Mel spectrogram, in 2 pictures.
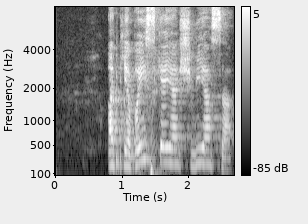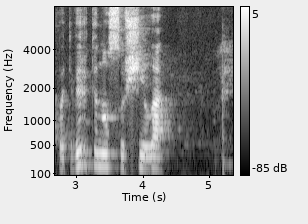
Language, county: Lithuanian, Vilnius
